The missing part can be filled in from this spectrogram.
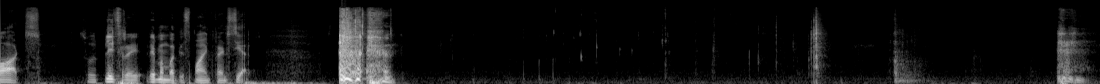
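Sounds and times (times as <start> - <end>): man coughing: 3.4 - 4.1, 10.6 - 11.0.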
